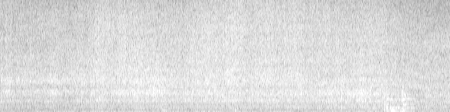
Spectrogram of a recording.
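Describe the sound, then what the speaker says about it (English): Ground beef browning in a pan gives a steady, moderately loud sizzle and hiss that runs unbroken throughout, with a few faint clinks near the end. "we're going to brown our ground beef"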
